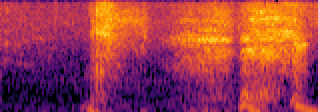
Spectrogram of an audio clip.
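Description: A short fit of coughing from a talk show host: three harsh, breathy bursts, one and then a quick pair, each with a rough voiced edge that drops in pitch. No talking.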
